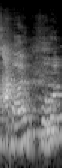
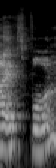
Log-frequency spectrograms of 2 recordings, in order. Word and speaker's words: HIGHXBORN: And then obviously, you know, why we have the X, which is silent. Because it's just I just realized, yeah, it is silent. It's HIGHXBORN, not HIGHXBORN, like he said.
